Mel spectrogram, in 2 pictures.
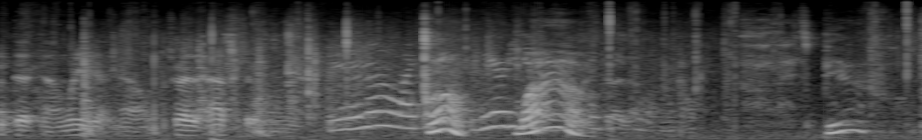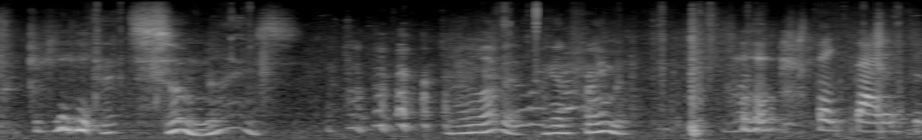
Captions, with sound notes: Oh, wow! Oh, that's beautiful. That's so nice. (CLAIRE LAUGHING) I love it. You got to frame it. (GIGGLES) Thanks, Daddy.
